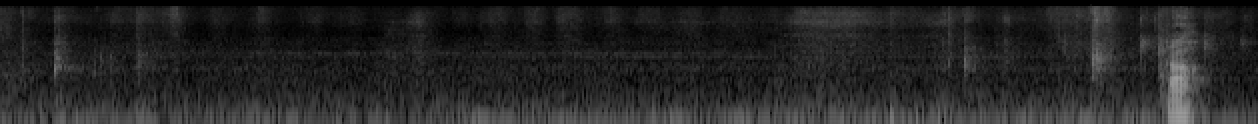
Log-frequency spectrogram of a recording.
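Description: A hand rubs a dog's fur.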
